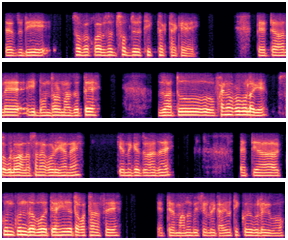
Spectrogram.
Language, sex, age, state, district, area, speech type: Assamese, male, 30-45, Assam, Goalpara, urban, conversation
